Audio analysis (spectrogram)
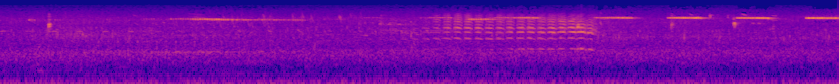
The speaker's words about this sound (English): That high-pitched metallic trill you just heard was a broad-tailed hummingbird. To me, this is a classic Colorado summer sound.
